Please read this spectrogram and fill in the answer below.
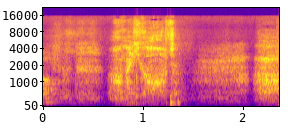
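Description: A person whispering quietly, with breathy, unvoiced sounds and no clearly spoken words.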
